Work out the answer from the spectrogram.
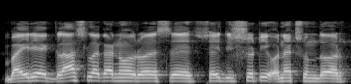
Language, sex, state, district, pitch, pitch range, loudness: Bengali, male, Assam, Hailakandi, 155 Hz, 145-165 Hz, -14 LUFS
